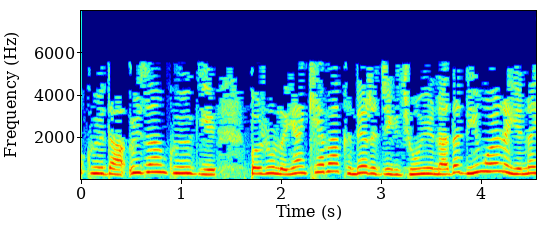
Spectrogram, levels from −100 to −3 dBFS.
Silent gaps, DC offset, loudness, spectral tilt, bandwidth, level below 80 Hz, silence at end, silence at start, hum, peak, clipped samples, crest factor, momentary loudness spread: none; under 0.1%; -18 LUFS; -10 dB/octave; 5.8 kHz; -54 dBFS; 0 s; 0 s; none; -6 dBFS; under 0.1%; 12 dB; 5 LU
